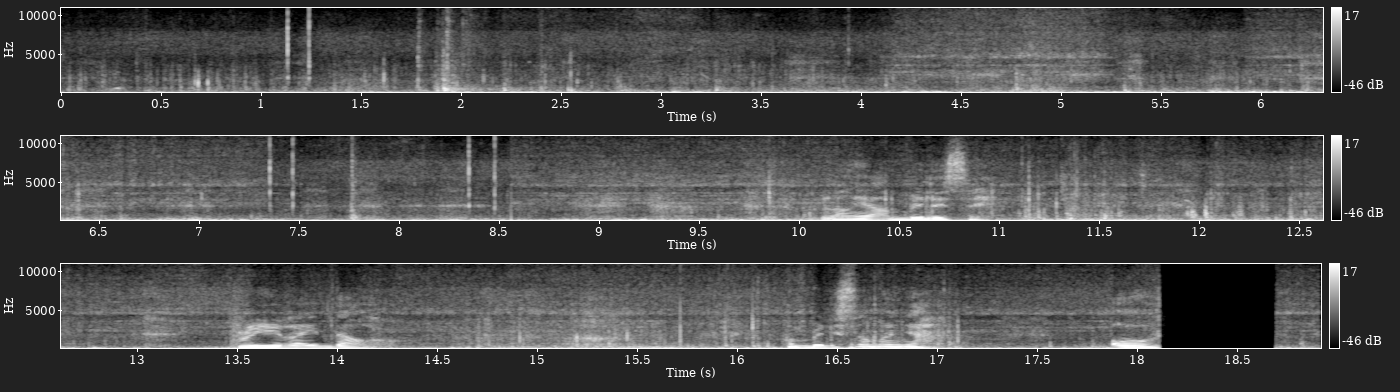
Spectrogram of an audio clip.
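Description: Bicycle tyres rumble and crackle over a dirt trail.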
